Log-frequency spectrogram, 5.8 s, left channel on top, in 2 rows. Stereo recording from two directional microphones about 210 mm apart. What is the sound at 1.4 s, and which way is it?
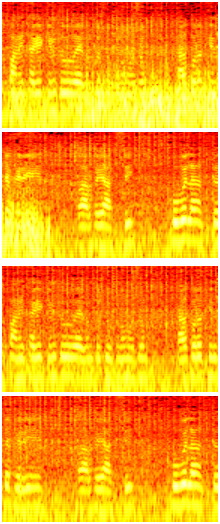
Speech, 60° right (ahead or behind).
